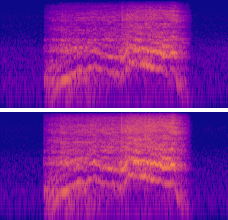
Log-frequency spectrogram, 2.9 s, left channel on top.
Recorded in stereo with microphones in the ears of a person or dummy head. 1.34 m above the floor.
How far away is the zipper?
About 0.5 m.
